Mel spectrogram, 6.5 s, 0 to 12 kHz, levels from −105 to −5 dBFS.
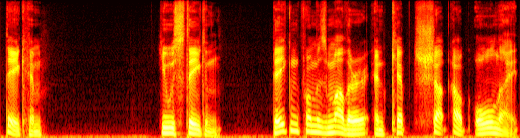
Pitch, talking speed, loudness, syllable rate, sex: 125 Hz, 130 wpm, -19 LUFS, 4.5 syllables/s, male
